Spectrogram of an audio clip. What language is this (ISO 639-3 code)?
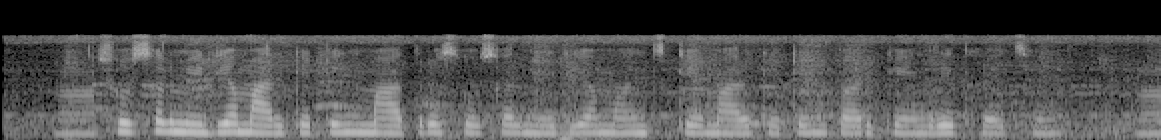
mai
